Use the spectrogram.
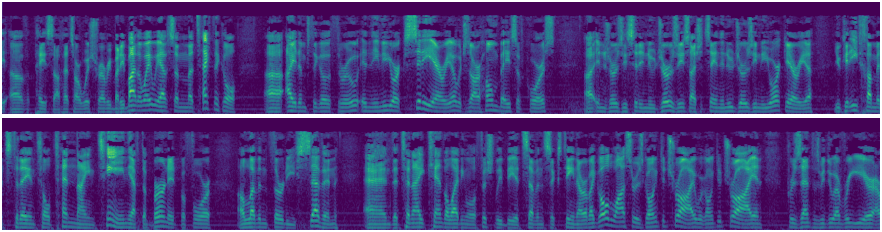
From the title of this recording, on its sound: Live From Legendary Destinations Pesach Program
